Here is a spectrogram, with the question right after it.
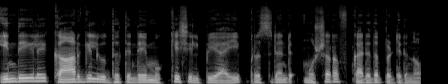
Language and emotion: Malayalam, neutral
